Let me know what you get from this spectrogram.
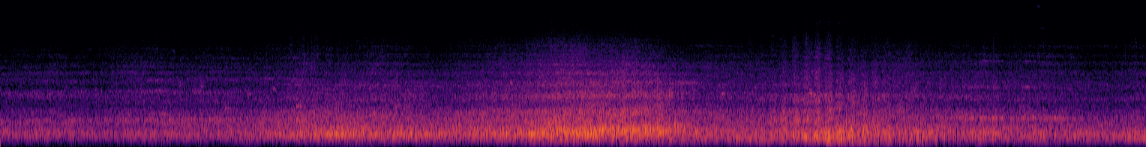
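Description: A train going by: its rumble builds to a peak about halfway through, swells again a few seconds later, then eases off, with faint steady whining tones running underneath.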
